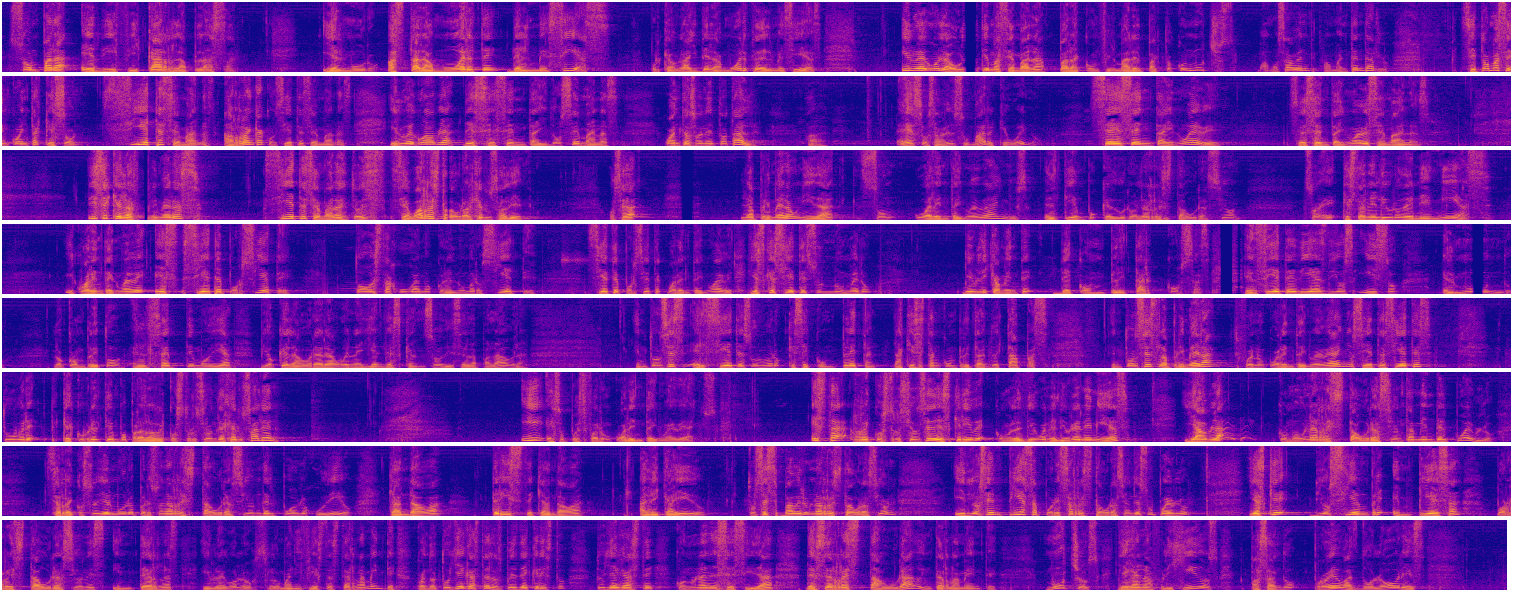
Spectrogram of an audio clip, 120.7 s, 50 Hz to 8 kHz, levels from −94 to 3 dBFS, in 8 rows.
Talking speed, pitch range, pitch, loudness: 140 wpm, 140-190 Hz, 165 Hz, -26 LUFS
